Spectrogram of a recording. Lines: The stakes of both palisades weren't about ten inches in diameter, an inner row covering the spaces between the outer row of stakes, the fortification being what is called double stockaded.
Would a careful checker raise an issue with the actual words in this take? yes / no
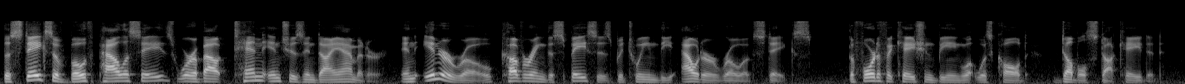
yes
